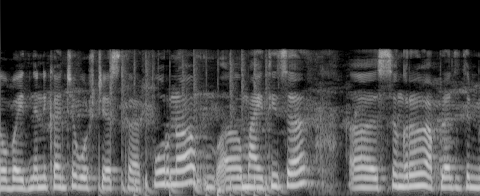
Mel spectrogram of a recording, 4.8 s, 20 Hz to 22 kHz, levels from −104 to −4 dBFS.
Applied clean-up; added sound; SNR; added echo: none; Drum kit; 14 dB; none.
